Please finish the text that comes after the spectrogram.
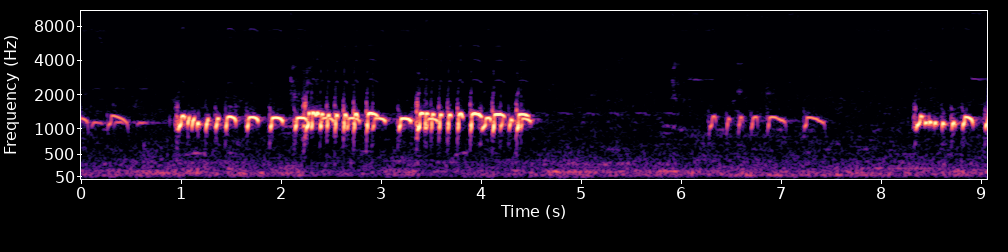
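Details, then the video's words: A female zebra dove calls the male, a sound used to lure males into calling. Loud rapid coo trills run for several seconds amid clicks, then a softer phrase follows, and the loud cooing resumes. "Suara perkutut betina memanggil perkutut jantan"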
